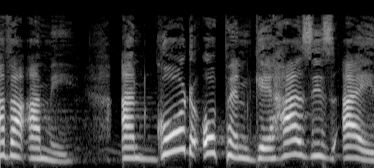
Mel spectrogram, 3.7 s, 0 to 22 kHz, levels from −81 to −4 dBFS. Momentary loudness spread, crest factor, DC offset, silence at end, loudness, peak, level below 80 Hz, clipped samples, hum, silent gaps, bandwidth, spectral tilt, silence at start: 7 LU; 16 dB; under 0.1%; 0 s; -20 LUFS; -4 dBFS; -72 dBFS; under 0.1%; none; none; 15 kHz; -2.5 dB/octave; 0 s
